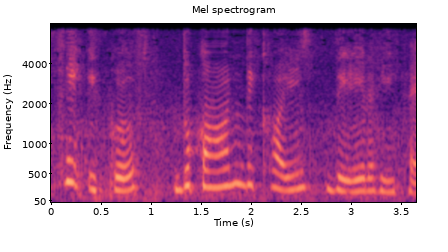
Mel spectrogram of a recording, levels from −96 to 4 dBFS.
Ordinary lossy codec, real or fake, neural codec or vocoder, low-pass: none; fake; codec, 16 kHz, 1.1 kbps, Voila-Tokenizer; 7.2 kHz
